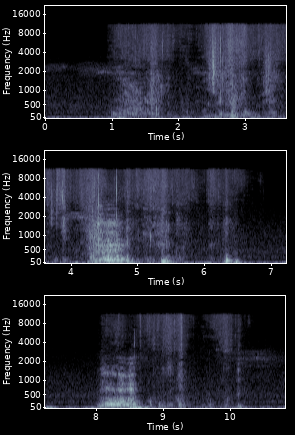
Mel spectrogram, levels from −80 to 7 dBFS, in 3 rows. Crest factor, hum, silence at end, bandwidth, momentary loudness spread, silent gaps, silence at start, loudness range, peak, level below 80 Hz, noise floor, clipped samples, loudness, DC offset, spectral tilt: 30 dB; none; 0 s; 11.5 kHz; 19 LU; none; 0.05 s; 5 LU; 0 dBFS; -40 dBFS; -51 dBFS; under 0.1%; -29 LUFS; under 0.1%; -3.5 dB/octave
